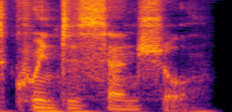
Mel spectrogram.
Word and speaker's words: quintessential: Another very cool adjective is quintessential. And this word has 4 syllables. And the stress is on the third syllable.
